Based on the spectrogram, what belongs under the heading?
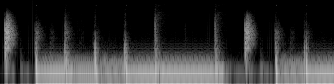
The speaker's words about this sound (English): What were you hearing during your days in hospital? The sound of the air conditioner and also the sound of the negative pressure. The negative pressure, it's like an engine, it's like a small engine. So it goes on like every single day.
